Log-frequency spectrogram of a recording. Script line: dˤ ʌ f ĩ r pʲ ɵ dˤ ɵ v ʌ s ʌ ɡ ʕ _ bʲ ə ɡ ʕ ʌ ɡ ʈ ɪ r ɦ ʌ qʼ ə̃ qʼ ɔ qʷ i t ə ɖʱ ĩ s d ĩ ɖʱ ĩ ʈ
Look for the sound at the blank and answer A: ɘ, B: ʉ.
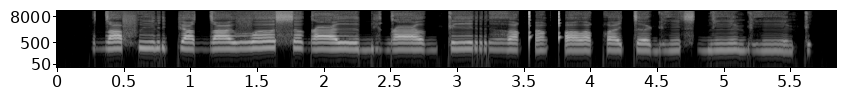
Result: A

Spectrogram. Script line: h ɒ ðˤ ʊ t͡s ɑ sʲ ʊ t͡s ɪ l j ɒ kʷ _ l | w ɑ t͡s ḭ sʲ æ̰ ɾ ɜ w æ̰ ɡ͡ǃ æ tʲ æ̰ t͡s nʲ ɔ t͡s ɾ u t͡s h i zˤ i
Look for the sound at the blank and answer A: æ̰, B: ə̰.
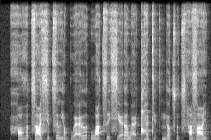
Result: A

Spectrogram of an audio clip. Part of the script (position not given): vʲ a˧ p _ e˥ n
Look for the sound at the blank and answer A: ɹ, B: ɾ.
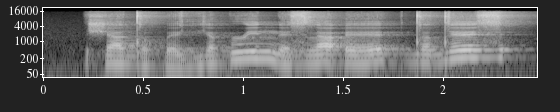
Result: A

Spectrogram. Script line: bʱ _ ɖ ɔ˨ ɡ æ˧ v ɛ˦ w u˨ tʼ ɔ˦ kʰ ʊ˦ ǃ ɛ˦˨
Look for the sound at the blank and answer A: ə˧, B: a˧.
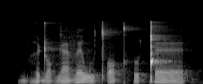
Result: A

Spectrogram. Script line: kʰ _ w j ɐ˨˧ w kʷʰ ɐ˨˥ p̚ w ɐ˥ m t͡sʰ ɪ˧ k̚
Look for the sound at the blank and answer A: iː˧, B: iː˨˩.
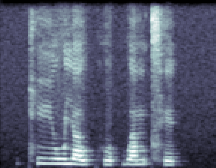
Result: A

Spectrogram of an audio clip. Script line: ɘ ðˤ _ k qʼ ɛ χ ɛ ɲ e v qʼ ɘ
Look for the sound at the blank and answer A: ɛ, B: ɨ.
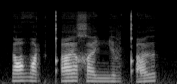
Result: A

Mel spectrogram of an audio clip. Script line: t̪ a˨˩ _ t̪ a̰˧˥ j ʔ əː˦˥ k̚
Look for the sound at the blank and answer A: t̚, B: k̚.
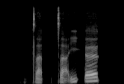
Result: A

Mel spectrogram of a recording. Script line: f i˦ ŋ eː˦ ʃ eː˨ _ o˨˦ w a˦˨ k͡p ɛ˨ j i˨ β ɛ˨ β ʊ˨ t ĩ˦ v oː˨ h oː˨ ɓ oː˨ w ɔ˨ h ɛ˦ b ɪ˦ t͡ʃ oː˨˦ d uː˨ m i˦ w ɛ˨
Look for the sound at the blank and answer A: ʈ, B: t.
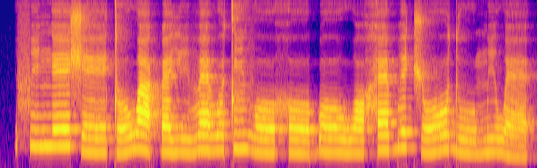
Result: B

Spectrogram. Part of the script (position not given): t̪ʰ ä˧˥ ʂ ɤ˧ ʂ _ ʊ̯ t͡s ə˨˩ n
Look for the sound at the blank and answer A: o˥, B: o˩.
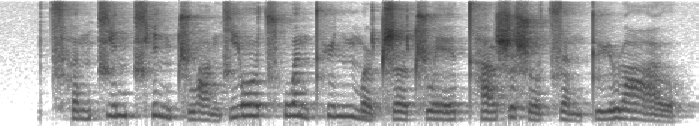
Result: B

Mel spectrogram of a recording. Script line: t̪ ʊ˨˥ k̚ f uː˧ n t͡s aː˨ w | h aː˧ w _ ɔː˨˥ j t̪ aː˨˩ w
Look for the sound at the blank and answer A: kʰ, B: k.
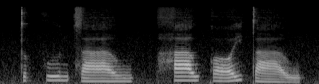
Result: B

